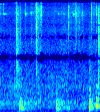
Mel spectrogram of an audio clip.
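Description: Small pieces of costume jewelry clinking and clicking lightly as they are handled, a few separate light clicks spread over the two seconds.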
